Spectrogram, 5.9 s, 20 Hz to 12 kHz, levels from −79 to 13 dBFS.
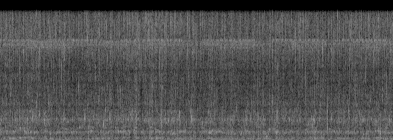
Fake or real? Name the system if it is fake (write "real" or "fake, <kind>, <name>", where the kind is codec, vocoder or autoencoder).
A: real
